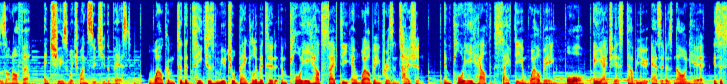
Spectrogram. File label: E-learning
